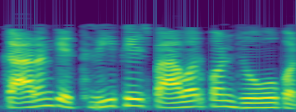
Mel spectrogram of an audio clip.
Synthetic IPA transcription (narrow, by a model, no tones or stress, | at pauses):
kaːɾəɳket̪ʰɾiːpʰeːd͡ʒpaːʋəɾpəɳd͡ʒoːʋõpə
